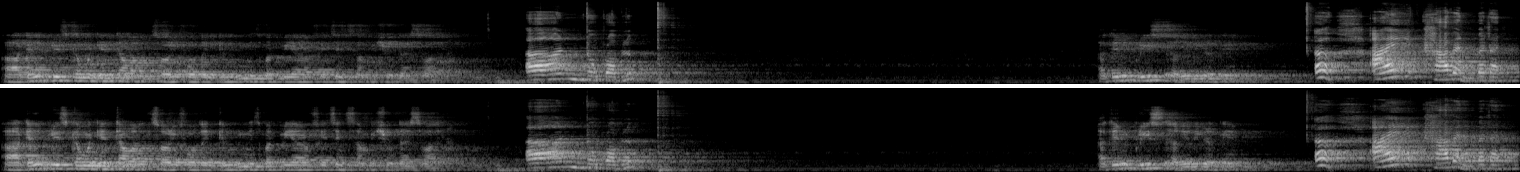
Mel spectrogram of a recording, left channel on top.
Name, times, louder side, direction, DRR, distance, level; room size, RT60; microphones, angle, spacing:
voice 1, 0.0-4.5 11.0-12.4, right 1 dB, 50° right, 1 dB, 3.3 m, -27 dB
voice 2, 4.9-6.7 13.1-15.0, left 3 dB, 30° left, 4 dB, 1.5 m, -22 dB
24.5 x 23.5 x 6.1 m, 2.5 s
head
